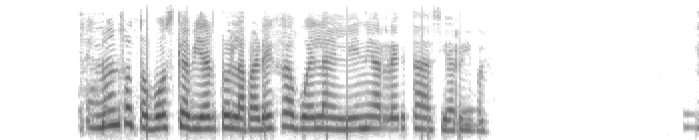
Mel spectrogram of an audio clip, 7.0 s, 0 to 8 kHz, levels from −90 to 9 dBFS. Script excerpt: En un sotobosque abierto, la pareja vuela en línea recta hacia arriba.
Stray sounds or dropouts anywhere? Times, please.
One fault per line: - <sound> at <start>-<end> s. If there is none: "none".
none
